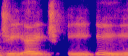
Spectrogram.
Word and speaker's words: ghee: ghee butter is about 25 mcts ghee spelled g-h-e-e and pronounced ghee is butter it's just been clarified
